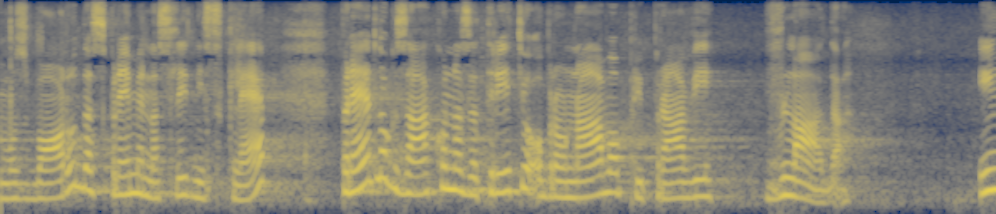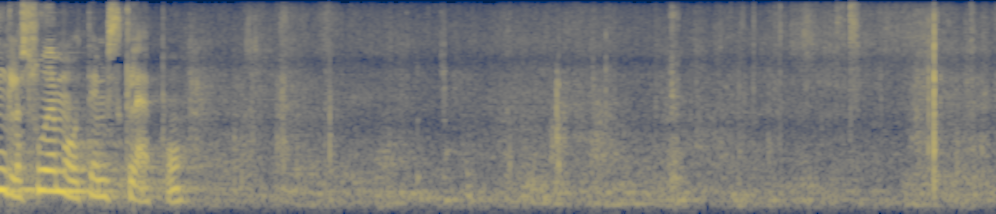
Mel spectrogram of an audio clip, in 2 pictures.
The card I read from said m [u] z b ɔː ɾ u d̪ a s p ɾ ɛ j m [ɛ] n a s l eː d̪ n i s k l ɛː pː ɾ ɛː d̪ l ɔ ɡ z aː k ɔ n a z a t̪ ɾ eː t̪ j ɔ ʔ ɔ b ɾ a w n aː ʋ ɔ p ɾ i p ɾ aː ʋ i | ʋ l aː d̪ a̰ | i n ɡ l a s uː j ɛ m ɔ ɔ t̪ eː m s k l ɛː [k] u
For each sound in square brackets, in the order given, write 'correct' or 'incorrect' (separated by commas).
correct, correct, incorrect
